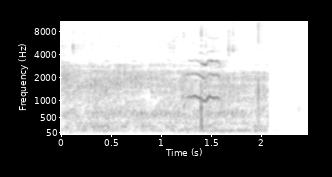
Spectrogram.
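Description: Wind on the microphone, a steady rush, with one short wavering bird call about one and a half seconds in; the sound cuts off abruptly at the end.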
